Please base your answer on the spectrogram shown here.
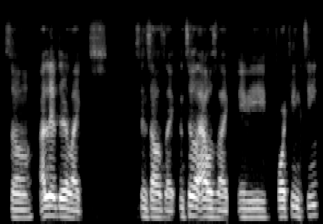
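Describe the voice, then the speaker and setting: A man from Los Angeles, a native Khmer speaker, chats as a guest on a live stream. He talks in a relaxed, halting way, stacks up fillers and circles back on himself. His voice sits in an ordinary middle pitch, and the recording is dry, with no room sound. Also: no echo, poor audio. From Los Angeles, USA. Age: adult parent. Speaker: guest, car builder and YouTuber. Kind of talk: casual interview chat.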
